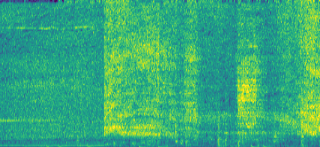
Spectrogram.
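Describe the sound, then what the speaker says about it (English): A Hoover vacuum cleaner on an extra-long power lead hums with a steady motor tone, then swells into a louder, rushing roar with scattered clatter, close by and with no talking. "World's longest lead for the Hoover."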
